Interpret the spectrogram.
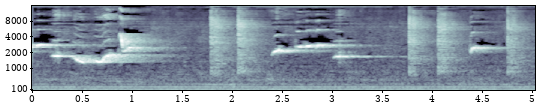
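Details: White-rumped shama giving vigorous song of drawn-out, pure whistles, one swooping low then leaping high, separated by short pauses and sharp clicking sounds, over a steady low hum.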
